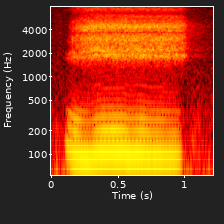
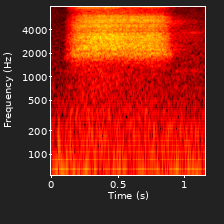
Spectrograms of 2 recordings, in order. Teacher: The SH sound, sh, in English, and the very other related sound, zh, differs only that the zh sound uses the vocal cord and the sh sound does not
